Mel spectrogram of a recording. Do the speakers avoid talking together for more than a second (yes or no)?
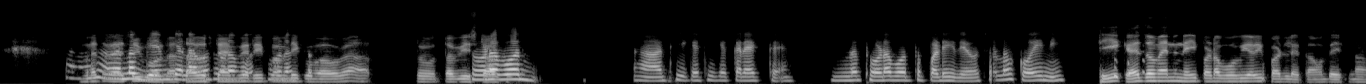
no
